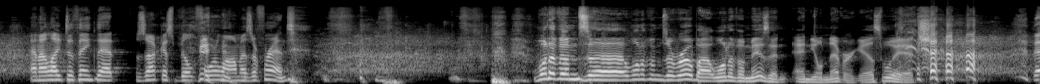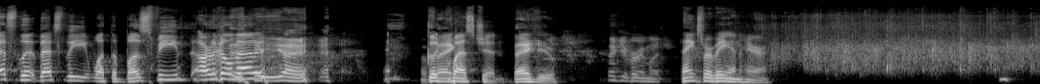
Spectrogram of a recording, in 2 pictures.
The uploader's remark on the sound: We dig out a live show from the vaults. Specifically, our San Francisco show.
